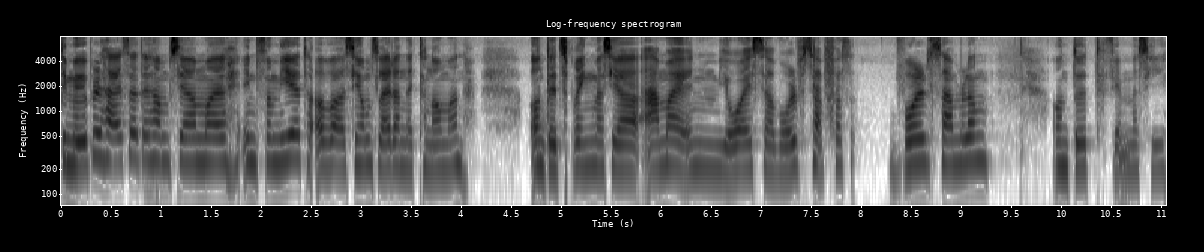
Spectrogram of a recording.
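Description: With a fairly high pitch, a woman speaks in a flat, monotone way. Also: moderate pace. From Austria, Styria (Kapfenberg). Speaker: sheep farmer. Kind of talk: casual interview. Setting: at a kitchen table.

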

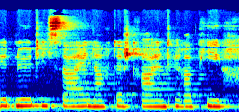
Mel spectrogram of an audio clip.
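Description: Fairly high pitch from a woman at a moderate pace, with noticeable background noise. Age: 20s. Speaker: cancer patient, bank clerk. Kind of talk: casual chat.

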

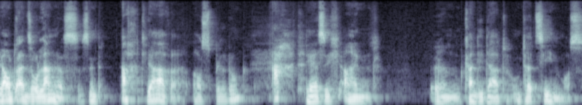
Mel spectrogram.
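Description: A man speaks very slowly in a fairly low, somewhat breathy voice. His pitch varies in an ordinary way. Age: 50s. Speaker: seminary director, priest. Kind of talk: interview conversation. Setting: seminary building.

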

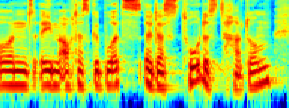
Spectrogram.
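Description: A man speaks very slowly. Fairly even intonation runs through his speech. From Germany, Nassau area (Rhineland-Palatinate). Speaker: civil servant and St. Martin performer. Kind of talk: interview. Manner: hesitant, many fillers.

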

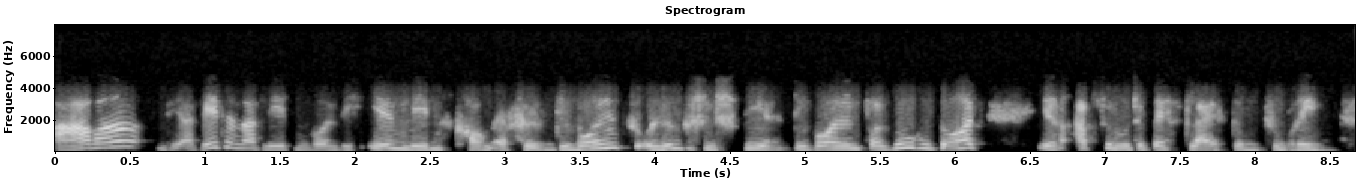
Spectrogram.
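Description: A woman's fairly high, a plain, everyday voice at a moderate pace. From northern Germany, Nordhorn (Lower Saxony). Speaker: sports federation executive. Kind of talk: interview. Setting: remote line.

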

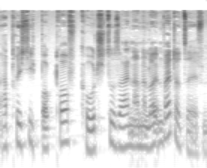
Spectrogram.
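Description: A woman's very deep, low voice, dark and mellow in tone, with vocal fry. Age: 50s. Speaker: life coach. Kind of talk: casual chat. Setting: studio.

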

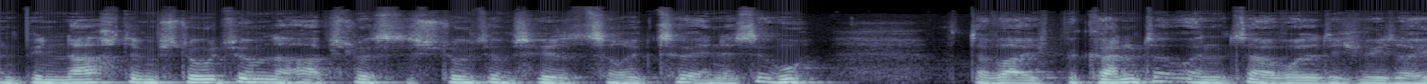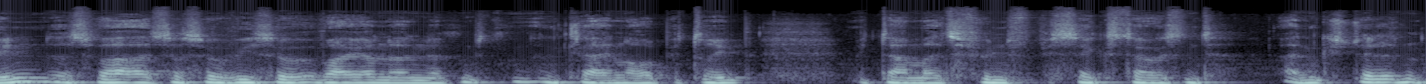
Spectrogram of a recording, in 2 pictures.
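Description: Fairly slow and fairly even in intonation, a man speaks at a medium pitch. His tone is dark and mellow, somewhat breathy. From Baden-Württemberg, Heilbronn district. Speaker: retired automotive engine engineer. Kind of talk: interview storytelling. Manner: halting with repetitions.

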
